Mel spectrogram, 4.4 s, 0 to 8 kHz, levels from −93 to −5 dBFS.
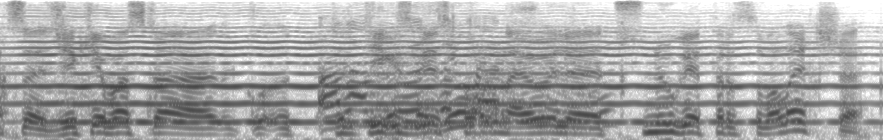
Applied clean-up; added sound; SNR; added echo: none; Bowed string instrument; -1 dB; none.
